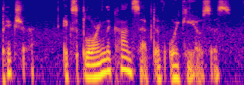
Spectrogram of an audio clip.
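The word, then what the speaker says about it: oikeiosis: The final section synthesizes these practices into a complete picture exploring the concept of oosis pronounced oiois, the process of appropriation and the practical conclusion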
